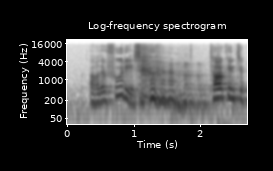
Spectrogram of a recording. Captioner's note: soft laughter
